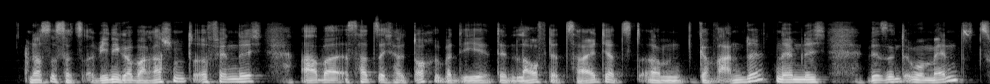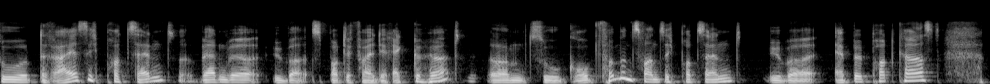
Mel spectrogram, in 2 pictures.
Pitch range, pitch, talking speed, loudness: 95-125 Hz, 110 Hz, 135 wpm, -16 LUFS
